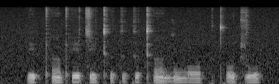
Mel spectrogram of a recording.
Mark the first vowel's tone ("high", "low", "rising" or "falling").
low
